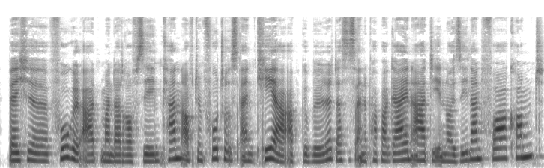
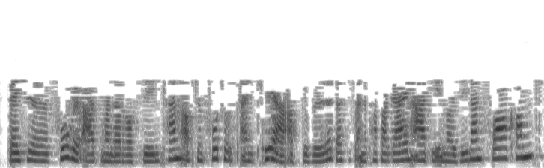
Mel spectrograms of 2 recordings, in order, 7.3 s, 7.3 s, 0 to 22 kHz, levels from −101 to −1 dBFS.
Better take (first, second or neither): first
